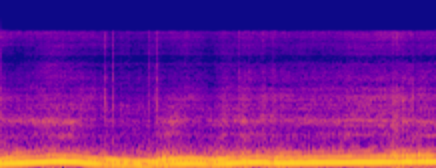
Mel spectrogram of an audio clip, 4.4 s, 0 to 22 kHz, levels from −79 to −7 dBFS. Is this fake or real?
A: fake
